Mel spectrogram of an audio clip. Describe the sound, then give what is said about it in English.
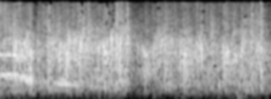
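Applause from a live audience at a talk, many hands clapping in a thick, even patter that stays steady throughout, with only a slight dip near the middle. “Applause.”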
